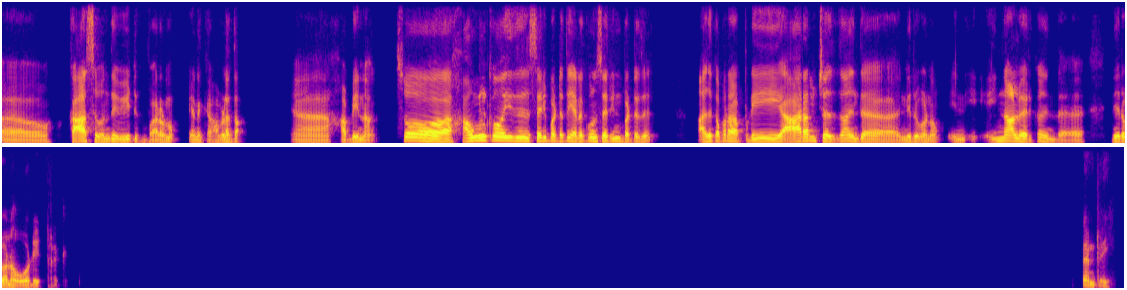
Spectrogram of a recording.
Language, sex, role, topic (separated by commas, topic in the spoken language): Tamil, male, guest, ஒரு தொழில் பாதையை மாற்ற முடிவு செய்ய உங்களைத் தூண்டிய முக்கிய காரணம் என்ன?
